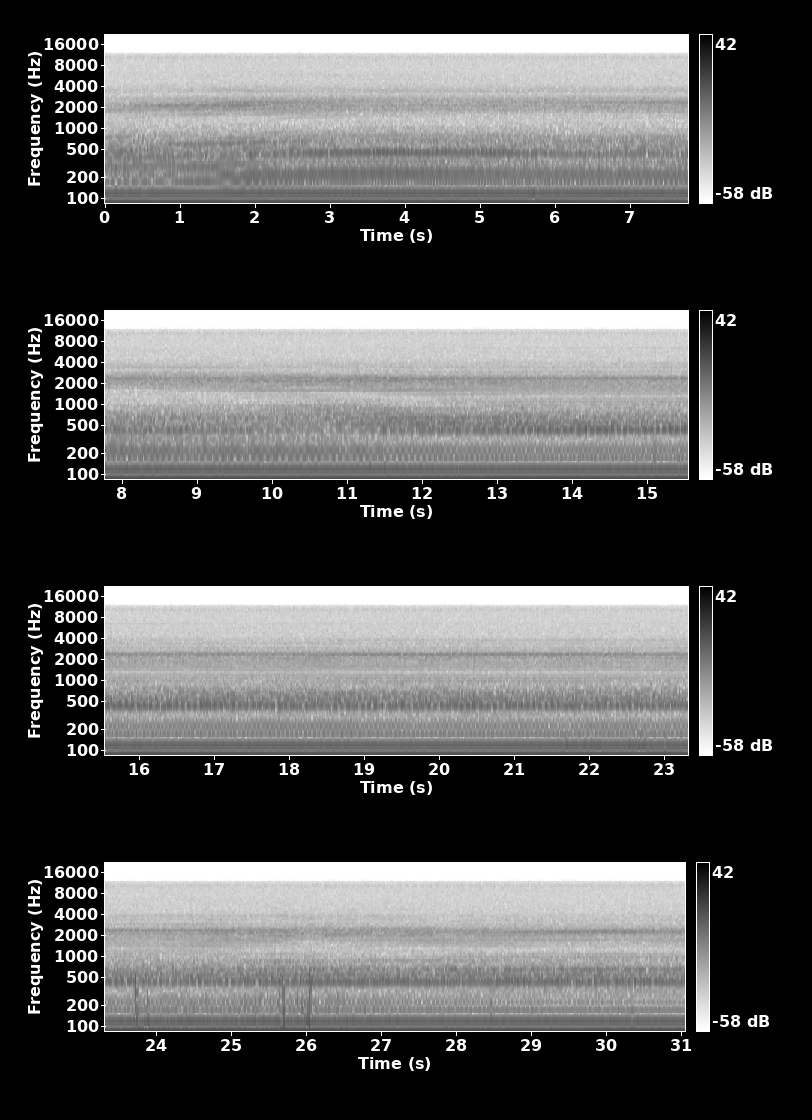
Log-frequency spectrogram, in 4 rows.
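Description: Radio-controlled Thunder Tiger model helicopter in an MD 369 scale body spooling up: a whine that rises in pitch over the first few seconds, then holds a steady high whine as it lifts off and flies.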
